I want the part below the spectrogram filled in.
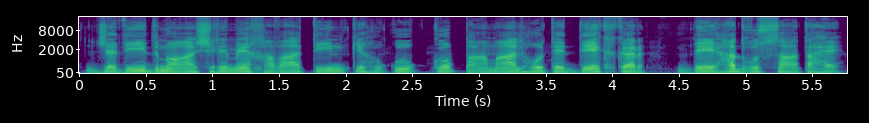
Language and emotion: Urdu, angry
